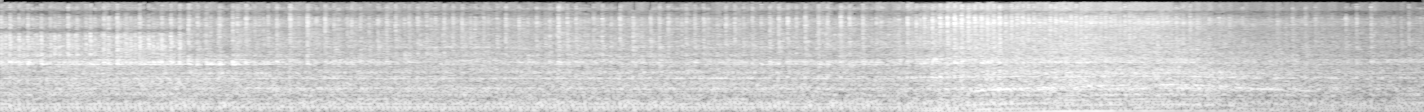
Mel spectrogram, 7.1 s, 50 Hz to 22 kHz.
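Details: Salvaged Red Max EBZ7100 two-stroke backpack blower after fuel-line replacement and carburetor repair, just started on starting fluid on a cold spring day. It buzzes smooth and even, picks up cleanly on throttle and settles back, running healthy.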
